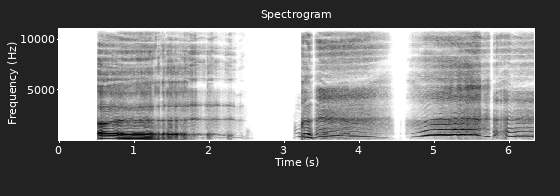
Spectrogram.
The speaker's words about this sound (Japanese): ああ、もう、ダメだ。我慢できねえ。また一発、でっけえザーメンゲップ花火、打ち上げてやるから、ちゃんとその耳かっぽじってよーく聞けよ。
